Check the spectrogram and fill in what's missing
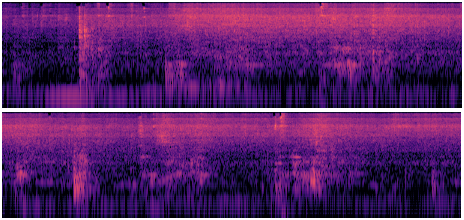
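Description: Brinjal and potato curry is stirred in a hot pan after chilli powder and salt go in, with a constant sizzle and a string of close spatula scrapes and knocks at an uneven pace.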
